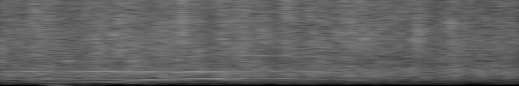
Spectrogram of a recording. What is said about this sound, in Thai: ปรบมือดังๆให้ภรรยาผมนะครับ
